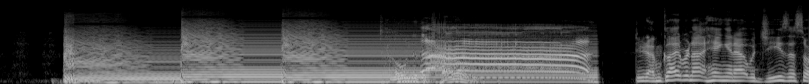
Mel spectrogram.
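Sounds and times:
distorted electric guitar riff: 0:00.6 - 0:06.0
speech: 0:06.5 - 0:08.0.

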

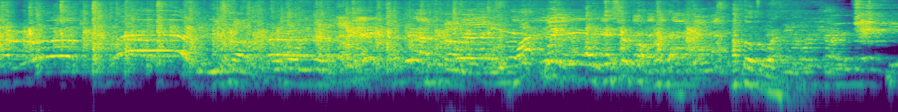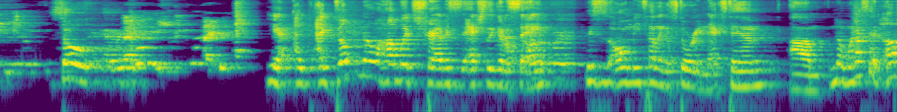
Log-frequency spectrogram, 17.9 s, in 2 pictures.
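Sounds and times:
audience clapping: 0:00.0 - 0:08.2
laughter: 0:00.0 - 0:11.4, 0:17.5 - 0:17.9
speech: 0:07.4 - 0:09.0, 0:09.6 - 0:17.9.

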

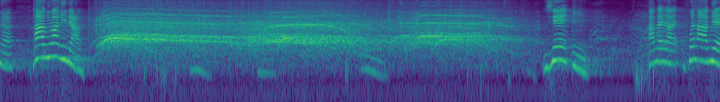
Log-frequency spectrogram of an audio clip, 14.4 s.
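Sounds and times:
speech: 0:00.2 - 0:01.8, 0:10.9 - 0:11.9, 0:13.0 - 0:14.3
audience applause: 0:01.8 - 0:10.9.

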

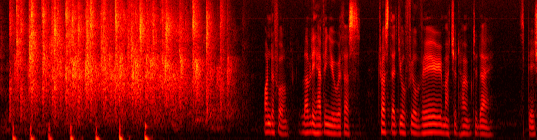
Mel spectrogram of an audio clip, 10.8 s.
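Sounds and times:
regular low thumping beat: 0:00.0 - 0:03.1
audience applause: 0:00.0 - 0:04.8
speech: 0:05.3 - 0:10.7.

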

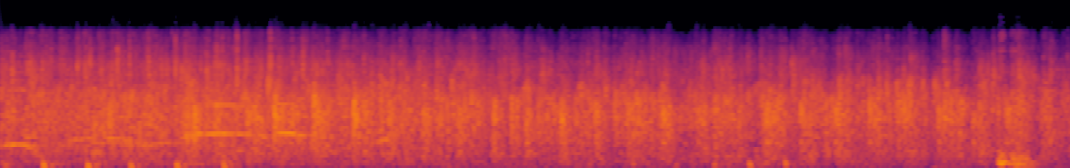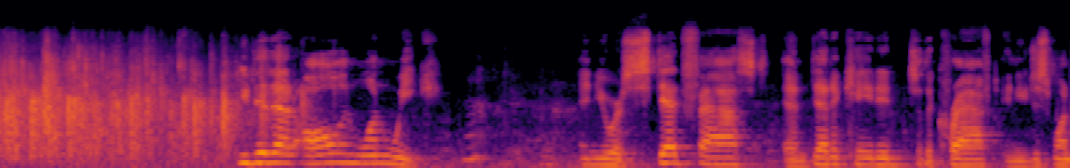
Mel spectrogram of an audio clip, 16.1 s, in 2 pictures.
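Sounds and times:
audience applause: 0:00.0 - 0:10.3
speech: 0:09.8 - 0:11.4, 0:12.4 - 0:16.0.

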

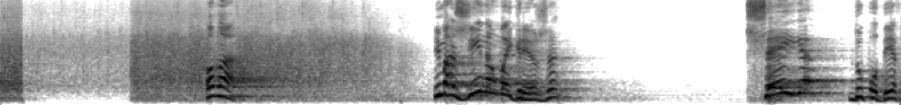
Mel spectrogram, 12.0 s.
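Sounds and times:
audience applause: 0:00.0 - 0:05.6
speech: 0:02.8 - 0:03.3, 0:05.8 - 0:07.6, 0:10.2 - 0:12.0.

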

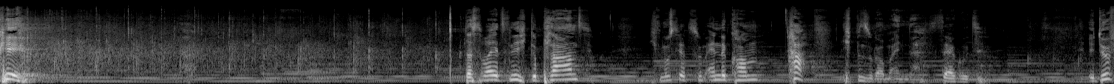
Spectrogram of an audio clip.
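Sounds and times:
speech: 0:00.0 - 0:00.4, 0:04.7 - 0:10.0, 0:10.9 - 0:11.1
audience applause: 0:00.0 - 0:05.0.

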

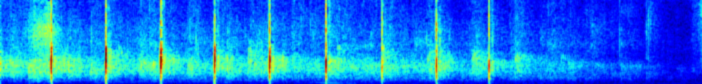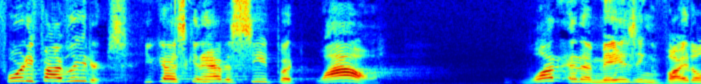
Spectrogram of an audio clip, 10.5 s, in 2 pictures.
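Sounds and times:
audience applause: 0:00.0 - 0:05.0
speech: 0:05.3 - 0:08.2, 0:09.2 - 0:10.5.

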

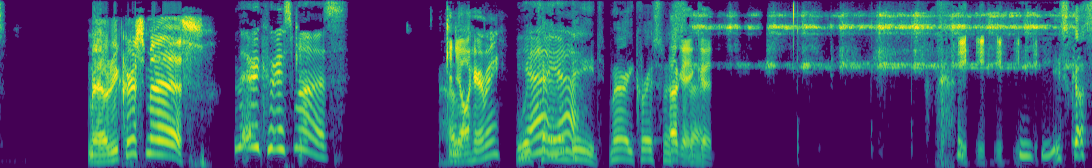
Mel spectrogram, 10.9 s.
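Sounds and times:
speech: 0:00.9 - 0:03.5, 0:04.4 - 0:07.4, 0:09.4 - 0:10.9
sleigh bells jingling over phone line: 0:05.2 - 0:06.0, 0:06.7 - 0:07.2, 0:08.7 - 0:10.9
laughter: 0:05.2 - 0:07.1, 0:09.3 - 0:10.4.

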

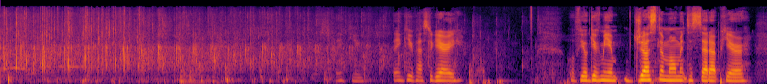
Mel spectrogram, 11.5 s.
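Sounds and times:
church audience applauding a guest speaker: 0:00.0 - 0:08.0
speech: 0:05.9 - 0:07.0, 0:08.6 - 0:11.3.

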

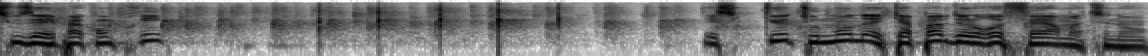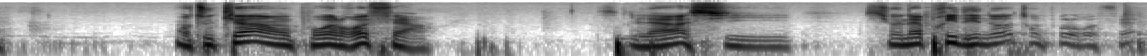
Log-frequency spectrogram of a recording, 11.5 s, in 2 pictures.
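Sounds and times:
speech: 0:00.0 - 0:01.1, 0:03.5 - 0:05.8, 0:06.6 - 0:08.0, 0:08.8 - 0:11.4
audience applause: 0:00.3 - 0:04.4.

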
